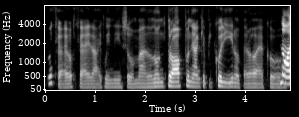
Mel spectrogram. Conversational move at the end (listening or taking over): taking over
